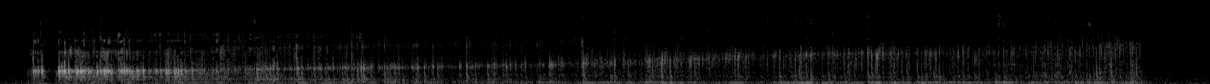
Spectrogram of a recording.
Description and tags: Filling tea cup
Pouring hot water into tea-coffee-etc cup
cup, liquid, into, pouring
